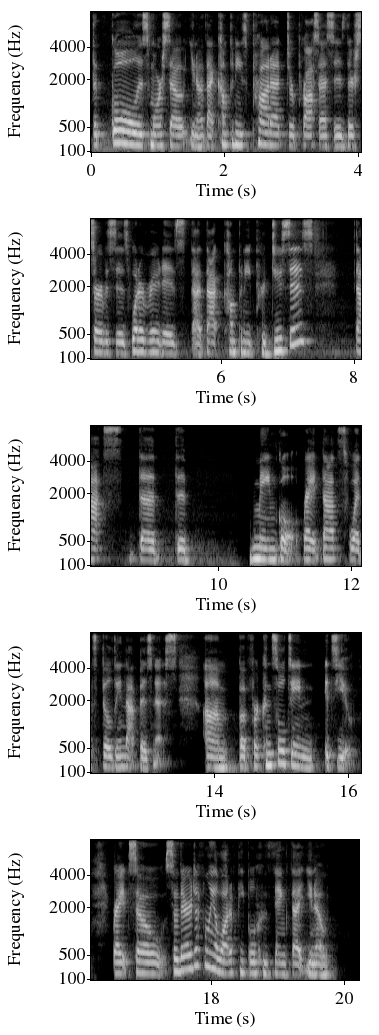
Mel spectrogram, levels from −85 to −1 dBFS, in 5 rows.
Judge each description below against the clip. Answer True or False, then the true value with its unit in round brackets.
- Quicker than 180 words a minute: False (155 wpm)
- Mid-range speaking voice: True (180 Hz)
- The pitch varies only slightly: True (1.9 semitones)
